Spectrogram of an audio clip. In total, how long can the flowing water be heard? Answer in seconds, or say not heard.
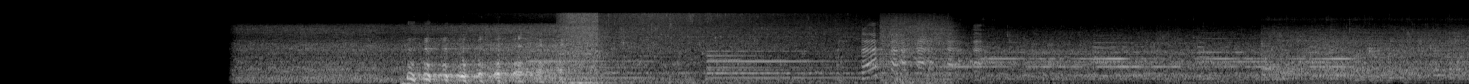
12 s.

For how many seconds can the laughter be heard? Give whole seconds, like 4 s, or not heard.
3 s.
